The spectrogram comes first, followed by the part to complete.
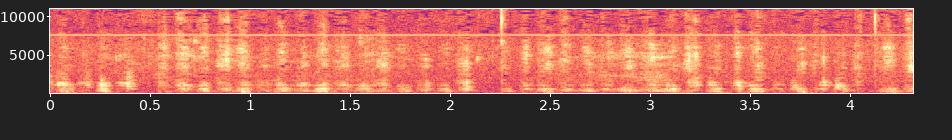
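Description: Coin scraping the latex coating off a paper lottery scratch-off ticket: faint, quick, irregular scratching strokes.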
